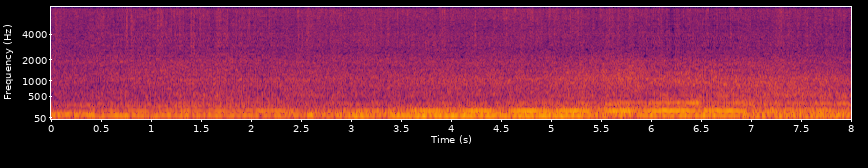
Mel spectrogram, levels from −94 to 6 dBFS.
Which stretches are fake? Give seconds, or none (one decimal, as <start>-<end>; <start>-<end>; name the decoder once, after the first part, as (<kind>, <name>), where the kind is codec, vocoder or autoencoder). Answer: 0.4-2.3 (vocoder, Vocos); 5.9-6.9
